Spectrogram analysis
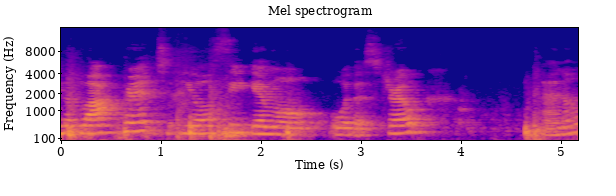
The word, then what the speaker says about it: Gimel: makes a g sound. G. Okay, Gimel.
